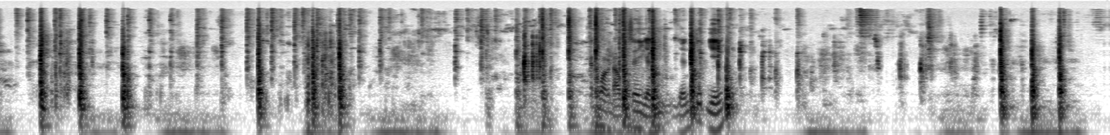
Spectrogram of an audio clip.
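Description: A trowel taps and chips at bricks with sharp knocks.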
